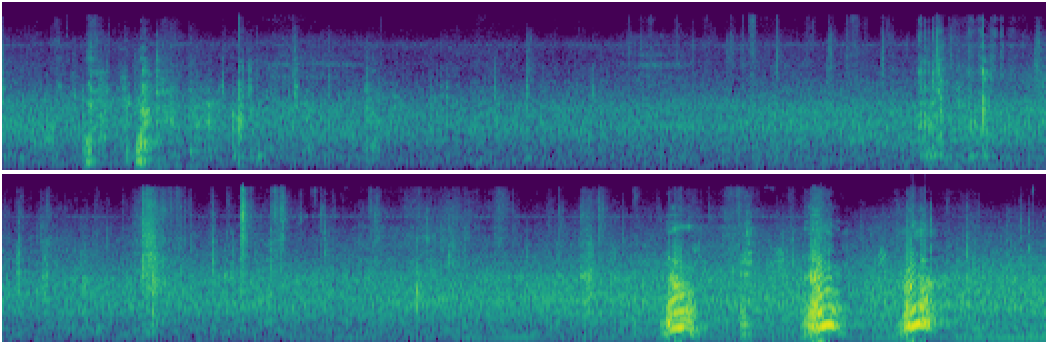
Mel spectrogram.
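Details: Hershey, an English Springer Spaniel from Storyside Springers, plays excitedly in a backyard. Quiet rustling and light footsteps give way to three loud, sharp barks in quick succession near the end, roughly half a second apart.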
